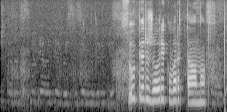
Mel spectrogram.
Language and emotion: Russian, neutral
